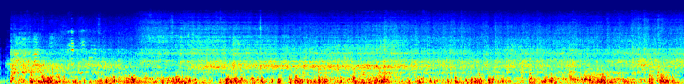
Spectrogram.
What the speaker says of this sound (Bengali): আমাদের ট্রেন এসে পৌঁছালো আলুয়াবাড়ি রোড জংশন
